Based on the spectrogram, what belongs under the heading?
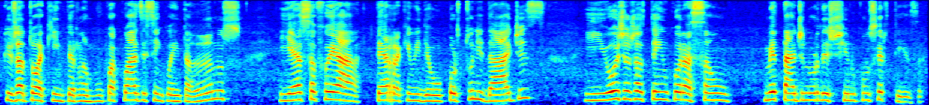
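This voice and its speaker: An older Brazilian woman, born in Minas Gerais and raised in São Paulo, reflects on her life story as an interview guest, drawing on her long career as an insurance broker. Her medium-pitched voice is steady and measured, she often adds tag questions, and there's slight background noise.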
